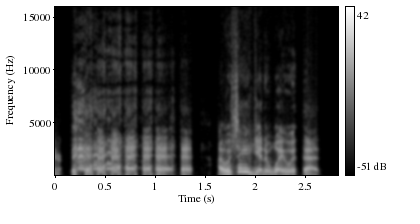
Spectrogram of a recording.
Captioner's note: laughs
